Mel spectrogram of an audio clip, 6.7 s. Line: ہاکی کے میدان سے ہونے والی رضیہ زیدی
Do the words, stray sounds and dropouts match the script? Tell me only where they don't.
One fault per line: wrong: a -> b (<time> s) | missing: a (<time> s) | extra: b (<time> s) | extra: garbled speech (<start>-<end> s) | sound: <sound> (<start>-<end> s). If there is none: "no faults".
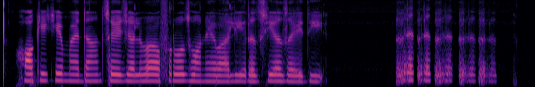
extra: جلوہ افروز (1.5 s)
sound: laugh (4.9-6.2 s)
